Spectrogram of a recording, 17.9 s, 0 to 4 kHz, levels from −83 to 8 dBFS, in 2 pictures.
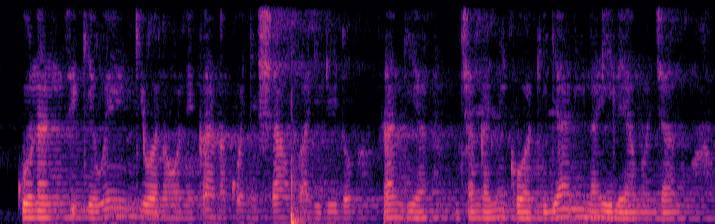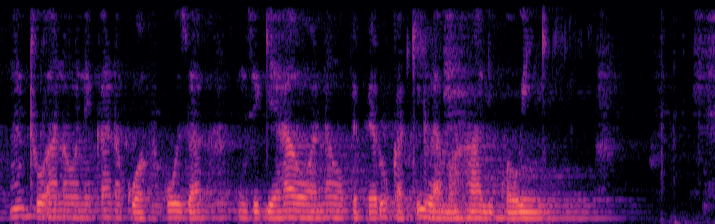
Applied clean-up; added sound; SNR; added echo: none; Tap / Bass drum; 4 dB; reverberation time 2.0 s.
